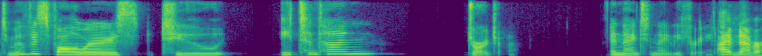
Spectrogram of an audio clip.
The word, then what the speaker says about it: Eatonton: It's Eaton, like Eaton, Ton. Eatonton.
